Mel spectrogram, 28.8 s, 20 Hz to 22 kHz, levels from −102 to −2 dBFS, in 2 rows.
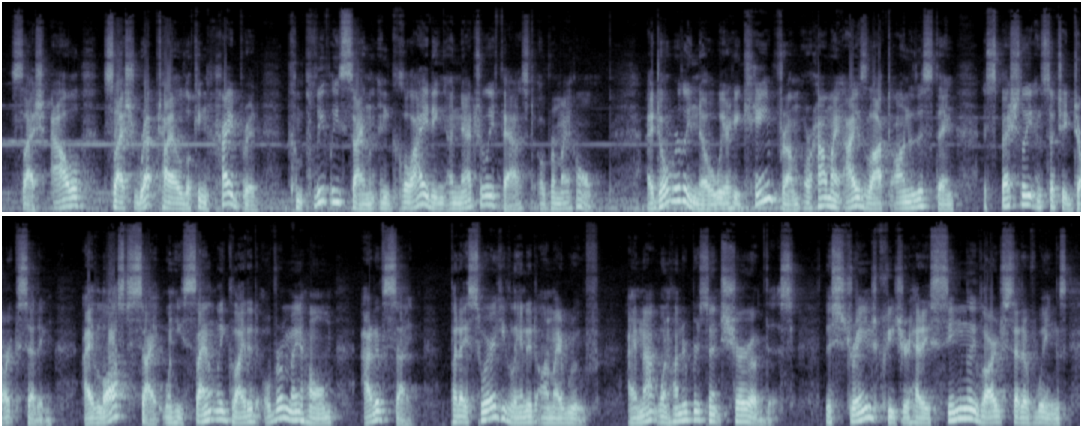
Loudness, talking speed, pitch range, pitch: -23 LUFS, 155 wpm, 95-145 Hz, 105 Hz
